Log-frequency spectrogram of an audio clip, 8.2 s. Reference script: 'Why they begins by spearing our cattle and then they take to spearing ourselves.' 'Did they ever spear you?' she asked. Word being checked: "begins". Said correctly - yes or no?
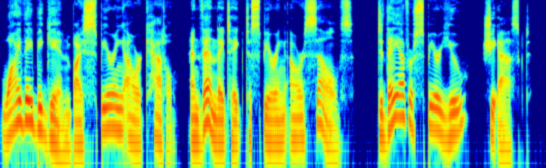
no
